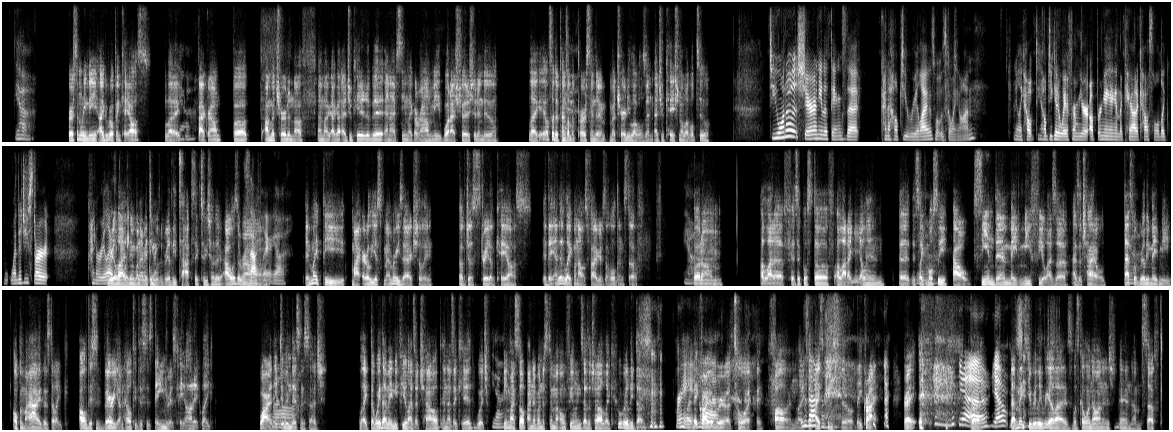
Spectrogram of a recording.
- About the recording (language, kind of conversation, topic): English, unstructured, What are some emotional or practical reasons people remain in relationships that aren't healthy for them?
- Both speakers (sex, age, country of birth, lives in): female, 40-44, United States, United States; male, 20-24, United States, United States
- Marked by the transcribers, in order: other noise; other background noise; giggle; laughing while speaking: "Exactly"; chuckle; giggle; tapping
